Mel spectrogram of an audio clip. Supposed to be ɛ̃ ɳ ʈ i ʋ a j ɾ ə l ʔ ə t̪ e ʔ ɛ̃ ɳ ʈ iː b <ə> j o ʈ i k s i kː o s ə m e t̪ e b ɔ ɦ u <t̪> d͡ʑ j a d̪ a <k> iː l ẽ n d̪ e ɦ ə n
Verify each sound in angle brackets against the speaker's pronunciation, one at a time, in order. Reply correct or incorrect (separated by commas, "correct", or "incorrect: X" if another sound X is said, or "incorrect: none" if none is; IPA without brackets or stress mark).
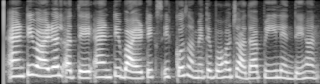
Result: incorrect: a, correct, incorrect: p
